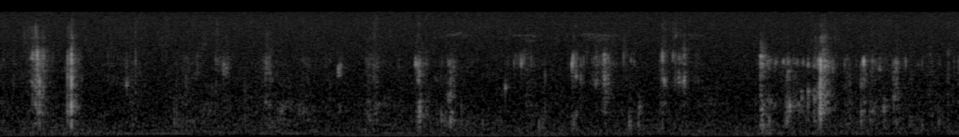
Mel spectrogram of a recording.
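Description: Faint close-up chewing and biting of a sub sandwich with lettuce and spinach: soft wet mouth clicks and small crunches, a little louder just after the start and again near the end.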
